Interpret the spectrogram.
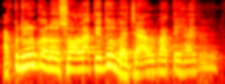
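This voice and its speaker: A man's voice: animated, racing, vocal fry. Chatty man giving a lesson. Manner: chatty and emphatic, with big swings of pitch to stress points. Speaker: religious teacher speaking to his viewers. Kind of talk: casual spoken lesson.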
